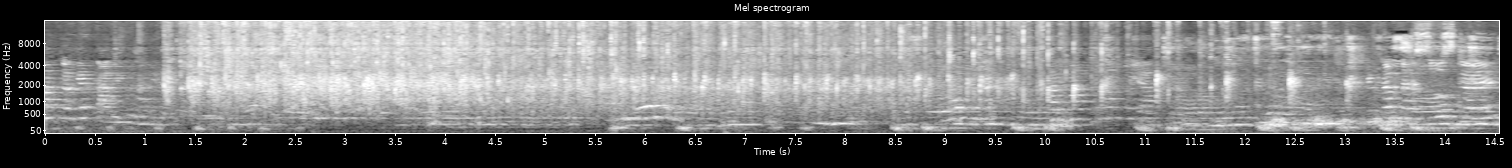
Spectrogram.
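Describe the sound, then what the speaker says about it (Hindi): Loud applause from an audience at a Sindhi community gathering, hands raised as they clap, with music and a voice carrying over the steady clapping throughout. "और ऊपर हाथ करके ताली बजाएं"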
